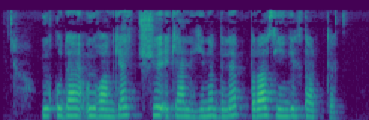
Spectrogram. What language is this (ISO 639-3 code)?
uzb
